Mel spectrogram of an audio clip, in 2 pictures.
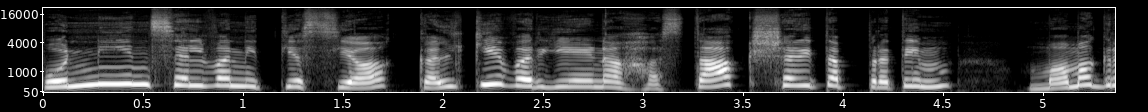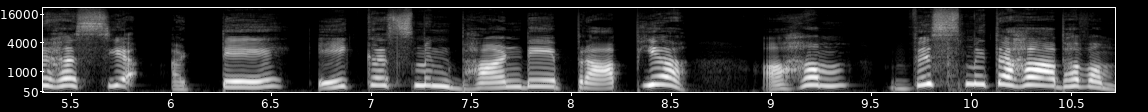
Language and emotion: Sanskrit, surprised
